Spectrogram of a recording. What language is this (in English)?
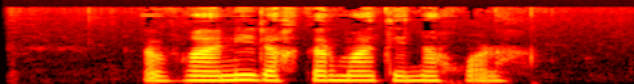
Pashto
